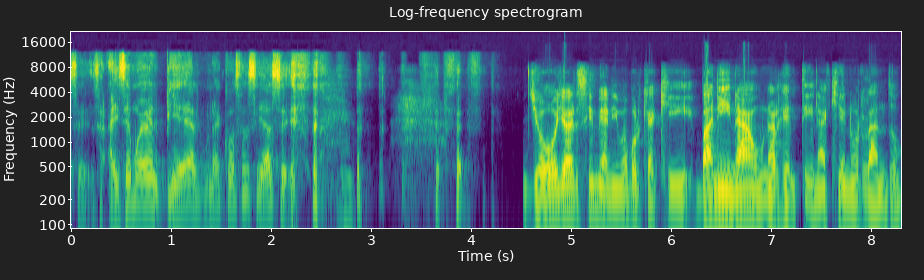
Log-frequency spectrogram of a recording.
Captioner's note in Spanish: risas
